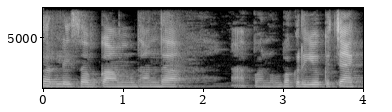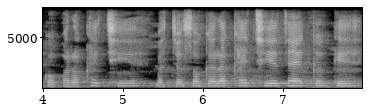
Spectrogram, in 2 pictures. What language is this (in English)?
Maithili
